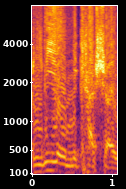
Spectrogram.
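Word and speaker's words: Lion-Cachet: He's going to be bowling to Zach Leon Cachet, we're now being told is the pronunciation.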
